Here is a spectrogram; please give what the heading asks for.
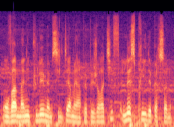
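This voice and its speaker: A man explains his work as a mentalist in a conversational interview. His pitch is average for a man, and music plays softly behind him. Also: brisk. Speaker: mentalist magician.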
